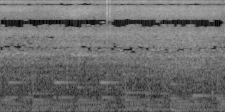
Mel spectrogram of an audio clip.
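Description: Raw steaks sizzling steadily as they sear on contact with GrillGrate grill grates heated to five to six hundred degrees over charcoal. Music plays faintly underneath.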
